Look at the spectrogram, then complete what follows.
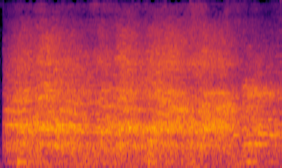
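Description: A large crowd chants and shouts together in a loud, sustained roar of many voices at a street demonstration in Milan in solidarity with the Palestinian people's liberation struggle, steady throughout with slight rhythmic swells, no single voice standing out.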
